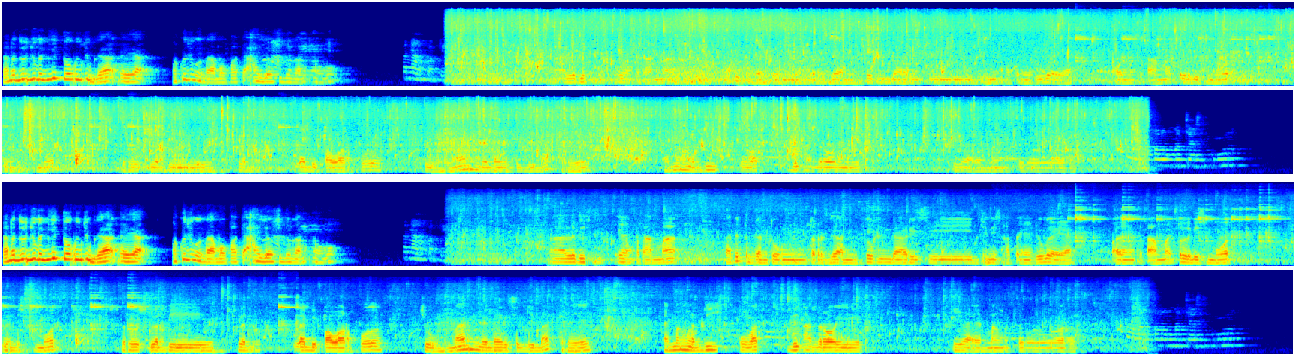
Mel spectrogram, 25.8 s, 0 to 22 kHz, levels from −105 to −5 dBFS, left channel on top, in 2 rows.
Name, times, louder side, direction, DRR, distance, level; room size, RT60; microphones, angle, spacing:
voice 1, 0.0-3.3 5.5-6.8 7.2-10.7 11.1-12.3 12.9-13.5 14.1-15.5 15.8-16.8 17.1-18.8 19.5-20.5 20.8-21.5 22.4-23.7, right 6 dB, 70° right, 0.4 m, -33 dB
voice 2, 2.6-3.3 4.0-5.0 20.1-21.1 22.5-23.5 23.8-25.2, left 3 dB, 20° left, 1.9 m, -54 dB
sound 1, 4.4-24.4, left 13 dB, 70° left, 0.3 m, -38 dB
Chink clink, 10.0-10.1 10.4-14.4 15.2-15.3 15.7-15.9, right 4 dB, 15° right, 0.8 m, -41 dB
12.0 x 6.6 x 2.4 m
head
